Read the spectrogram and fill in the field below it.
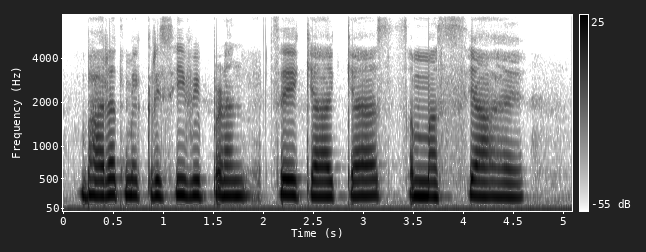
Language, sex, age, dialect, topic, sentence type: Hindi, female, 18-24, Marwari Dhudhari, agriculture, question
